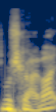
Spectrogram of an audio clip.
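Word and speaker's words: Muchová: How do you pronounce it? It's much. It's Mushkova.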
